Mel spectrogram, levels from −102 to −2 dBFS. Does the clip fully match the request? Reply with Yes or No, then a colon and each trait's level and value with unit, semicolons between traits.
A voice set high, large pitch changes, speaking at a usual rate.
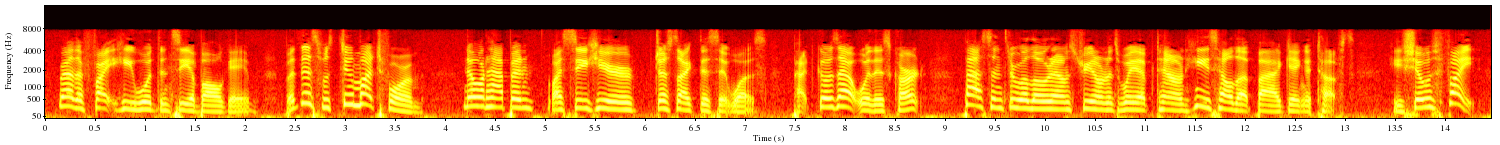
No: high, 215 Hz; wide, 6.0 semitones; fast, 230 wpm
